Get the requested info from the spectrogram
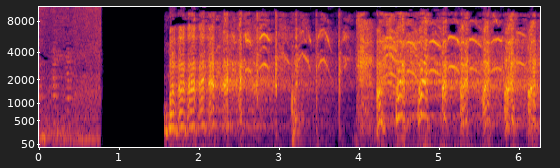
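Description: Several people laughing in quick high-pitched ha-ha bursts, several voices overlapping, starting suddenly after a moment of silence a second and a half in.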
